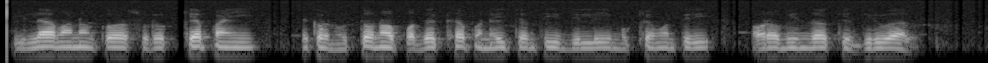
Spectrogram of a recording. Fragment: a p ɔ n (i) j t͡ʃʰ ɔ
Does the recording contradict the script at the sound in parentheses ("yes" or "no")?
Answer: yes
